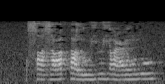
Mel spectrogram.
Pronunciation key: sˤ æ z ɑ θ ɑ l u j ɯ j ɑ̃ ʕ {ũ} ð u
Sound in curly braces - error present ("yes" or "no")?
no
